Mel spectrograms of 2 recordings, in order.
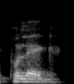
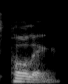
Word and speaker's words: Poleg: Last name is actually Poleg. But okay. In North America, it's difficult to pronounce that. So it's Poleg.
